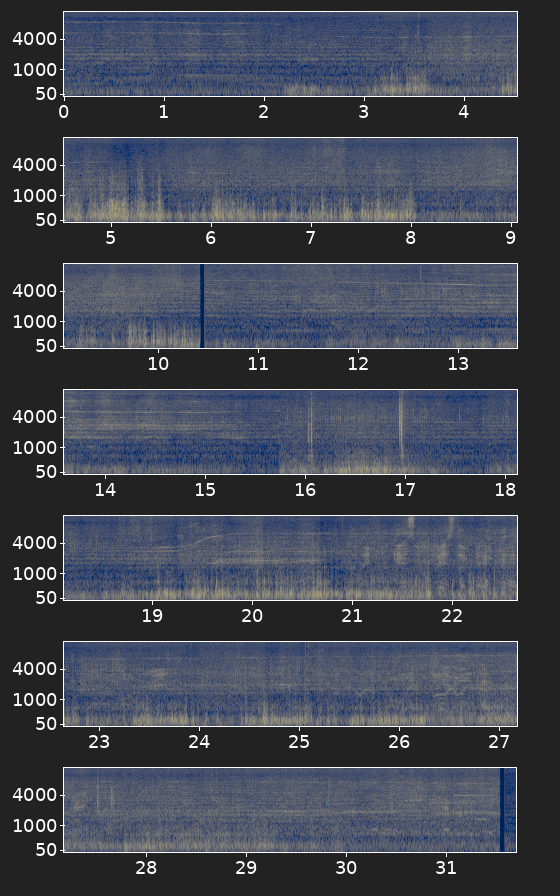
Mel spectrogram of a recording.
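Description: Wind gusting on the microphone in heavy low rumbles, with the thin whine of a radio-controlled model seaplane's motor and propeller flying overhead, its pitch rising about two-thirds of the way through.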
